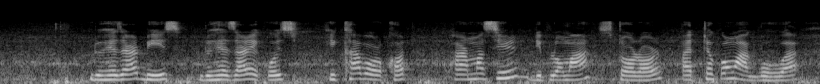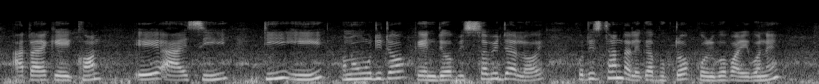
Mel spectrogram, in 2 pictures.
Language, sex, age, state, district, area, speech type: Assamese, female, 45-60, Assam, Jorhat, urban, read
